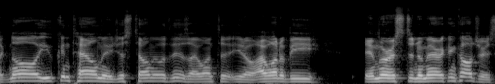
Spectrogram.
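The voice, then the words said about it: Put-on Russian accent. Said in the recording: “the Russian guy ... It's the accent”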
